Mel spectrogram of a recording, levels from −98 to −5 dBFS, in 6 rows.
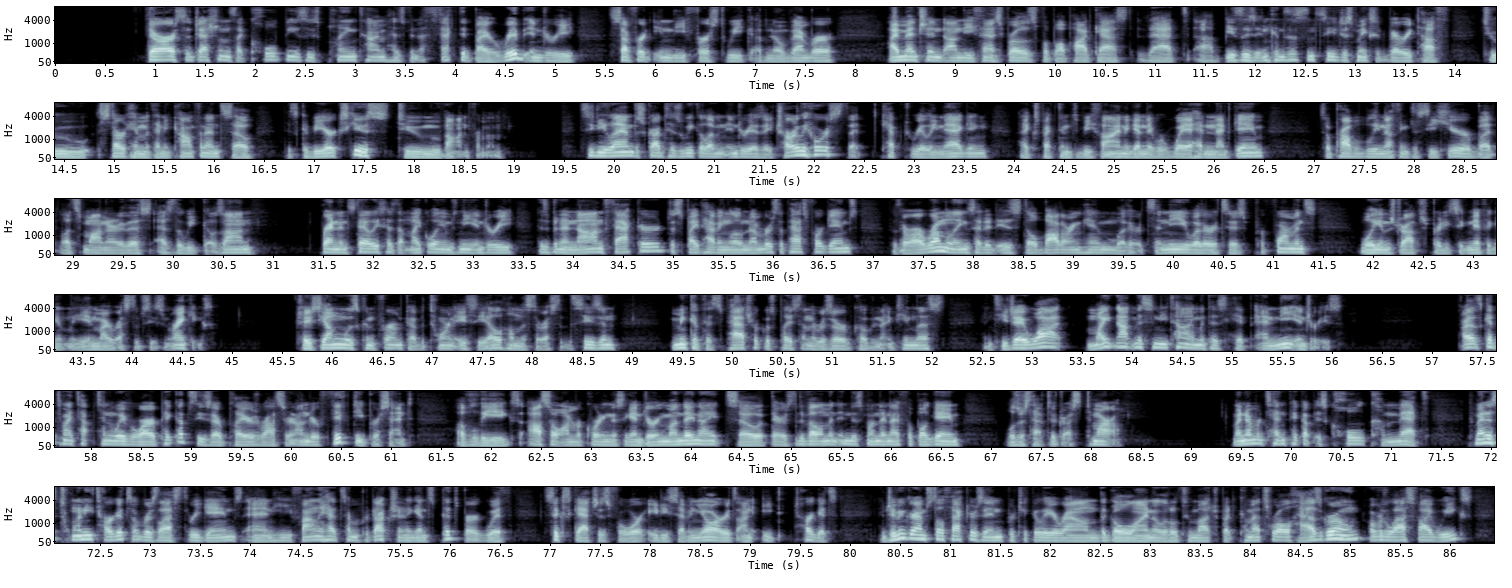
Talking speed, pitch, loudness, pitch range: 205 wpm, 105 Hz, -27 LUFS, 95-120 Hz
